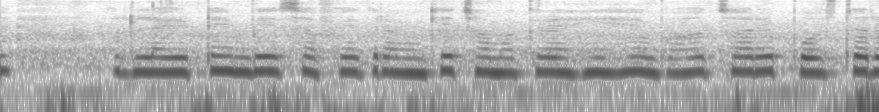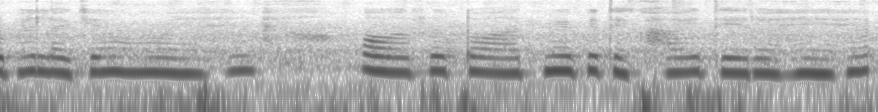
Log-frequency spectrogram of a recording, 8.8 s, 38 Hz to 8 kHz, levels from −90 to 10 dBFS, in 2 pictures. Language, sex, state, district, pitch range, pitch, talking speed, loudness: Hindi, female, Chhattisgarh, Bastar, 250-270 Hz, 260 Hz, 155 wpm, -30 LUFS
